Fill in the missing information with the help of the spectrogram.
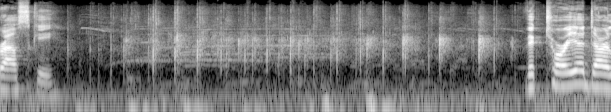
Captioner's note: crowd clapping; crowd cheering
